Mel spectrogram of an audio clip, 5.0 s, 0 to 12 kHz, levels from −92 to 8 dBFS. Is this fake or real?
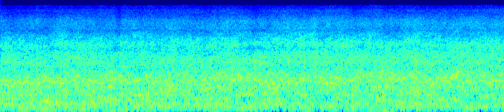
fake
